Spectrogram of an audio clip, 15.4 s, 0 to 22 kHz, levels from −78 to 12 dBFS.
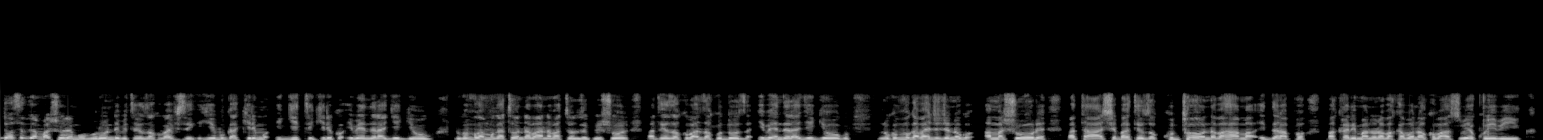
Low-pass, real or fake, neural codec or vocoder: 7.2 kHz; real; none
